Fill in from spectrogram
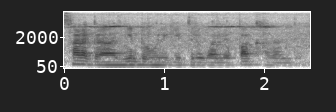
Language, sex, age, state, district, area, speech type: Dogri, male, 18-30, Jammu and Kashmir, Reasi, rural, spontaneous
